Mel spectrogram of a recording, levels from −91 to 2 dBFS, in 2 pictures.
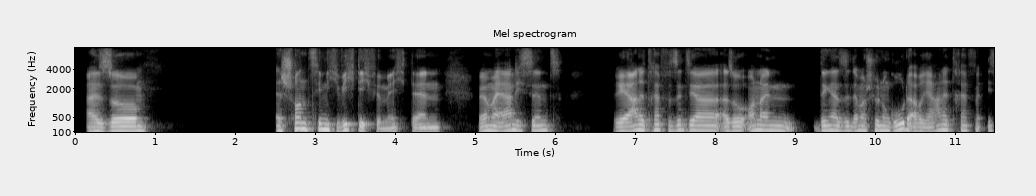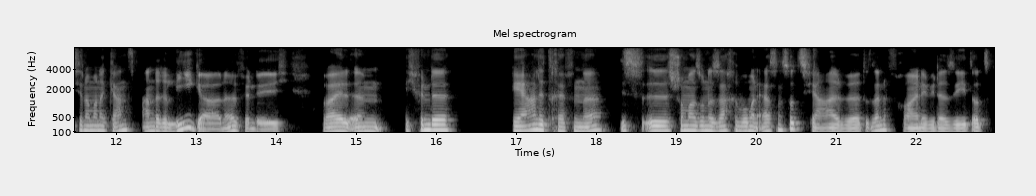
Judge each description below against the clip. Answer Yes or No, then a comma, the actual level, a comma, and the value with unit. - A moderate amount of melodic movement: Yes, average, 3.6 semitones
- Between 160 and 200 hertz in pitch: No, low, 115 Hz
